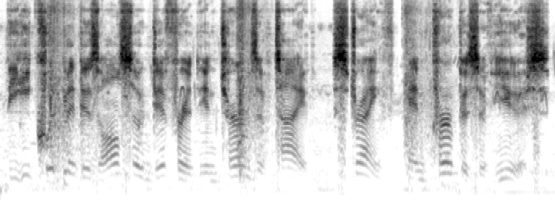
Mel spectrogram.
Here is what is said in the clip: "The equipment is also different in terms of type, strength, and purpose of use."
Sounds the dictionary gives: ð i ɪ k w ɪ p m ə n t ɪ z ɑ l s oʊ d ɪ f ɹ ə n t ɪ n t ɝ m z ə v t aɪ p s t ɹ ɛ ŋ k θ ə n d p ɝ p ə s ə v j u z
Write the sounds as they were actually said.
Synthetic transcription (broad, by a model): ð i ɪ k w ɪ p m ə n t ɪ z ɑ l s oʊ d ɪ f ɹ ə n t ɪ n t ɝ m z ə v t aɪ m s t ɹ ɛ ŋ k θ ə n p ɝ p ə s ə v j u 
